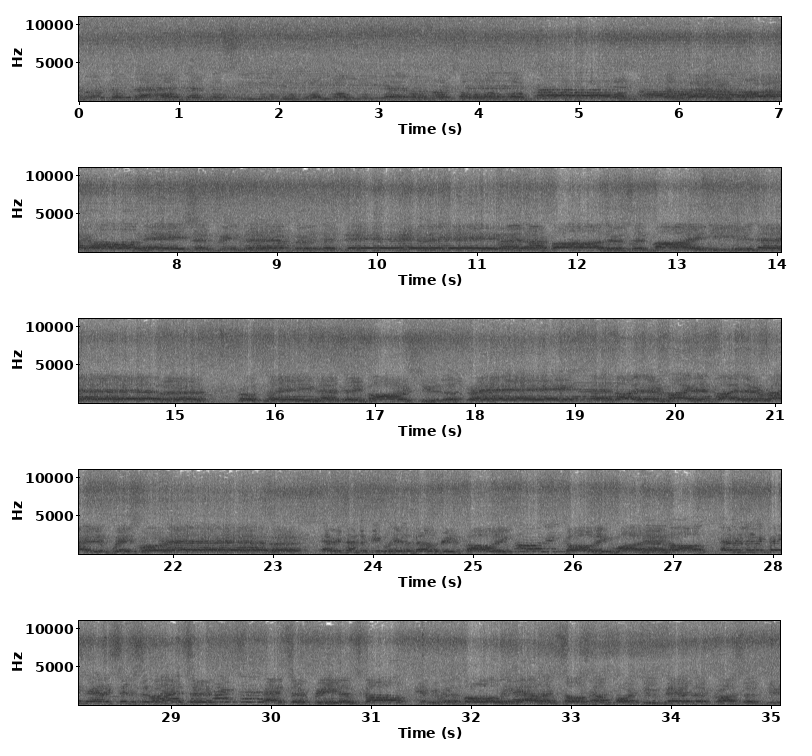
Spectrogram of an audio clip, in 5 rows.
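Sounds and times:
men's chorus singing a cappella: 0.0s - 35.0s.

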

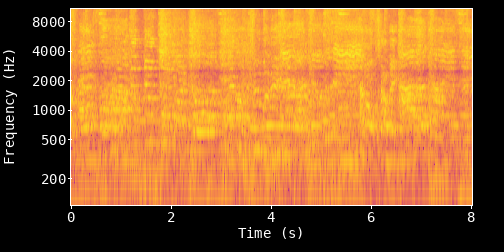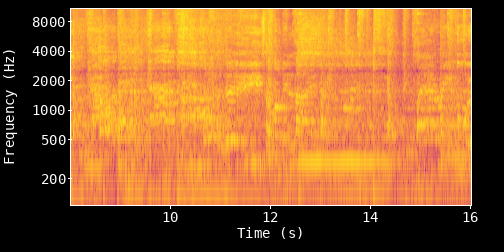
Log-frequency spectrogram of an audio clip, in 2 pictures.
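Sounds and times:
gospel choir singing: 0.0s - 16.0s
live band backing: 0.0s - 16.0s
low bass notes: 0.0s - 16.0s.

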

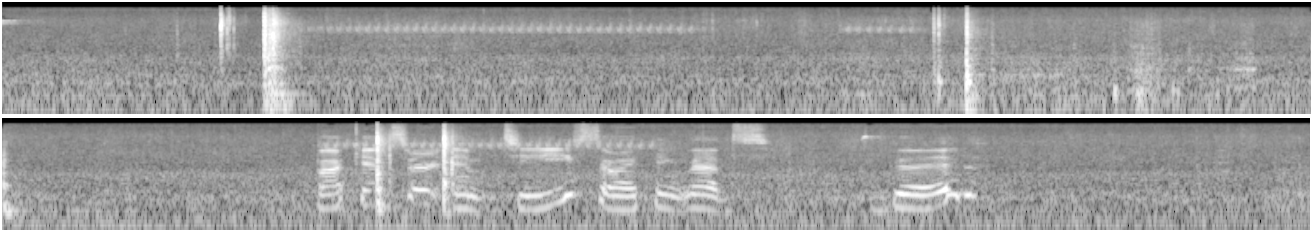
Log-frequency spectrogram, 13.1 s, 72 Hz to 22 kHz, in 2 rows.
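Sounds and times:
wooden hive boxes knocking: 8.3s - 9.0s.

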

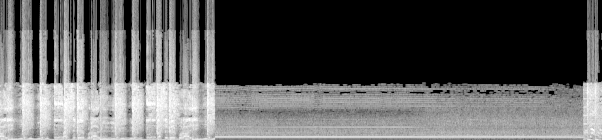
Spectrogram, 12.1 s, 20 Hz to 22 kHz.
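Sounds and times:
steady whine: 4.2s - 12.0s.

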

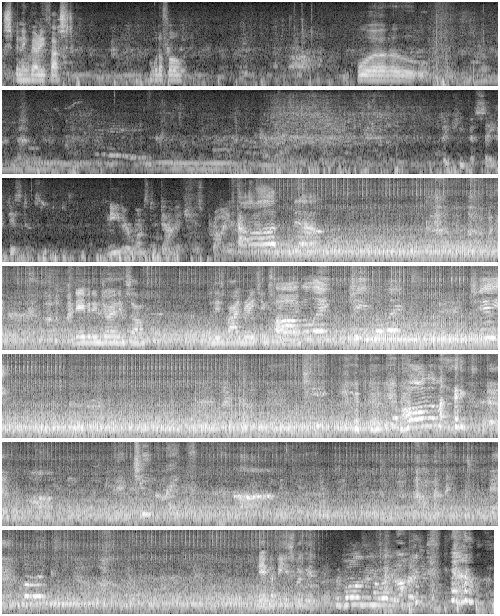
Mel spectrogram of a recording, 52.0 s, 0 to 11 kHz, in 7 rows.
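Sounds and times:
hoverboard buzzing rattle: 11.2s - 13.9s, 18.3s - 52.0s.

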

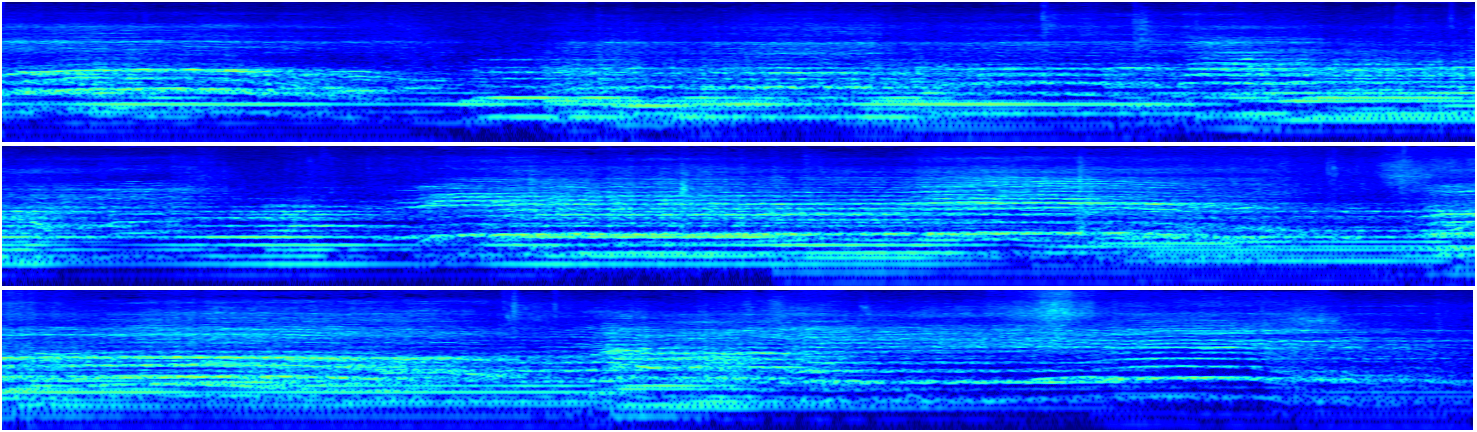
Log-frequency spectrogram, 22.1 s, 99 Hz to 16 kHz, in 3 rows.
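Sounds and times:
gospel singing by several voices: 0.0s - 22.0s.

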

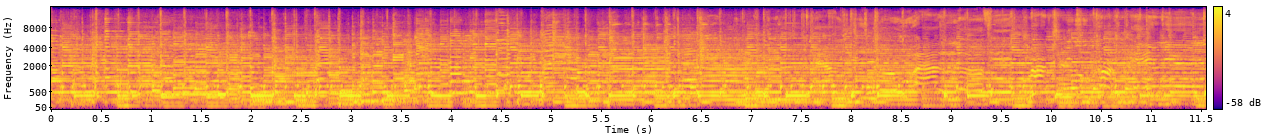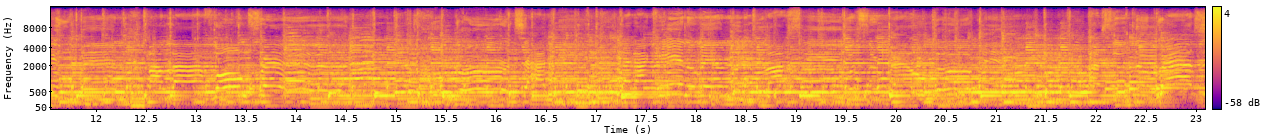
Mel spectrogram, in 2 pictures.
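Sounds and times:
bluegrass band playing: 0.0s - 23.0s.

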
